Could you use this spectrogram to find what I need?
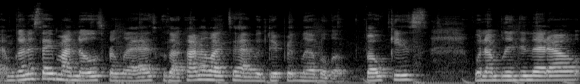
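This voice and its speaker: With noticeable background noise and audible room echo, a woman speaks at medium pitch and a fairly quick pace, her intonation fairly even. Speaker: beauty youtuber. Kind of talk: makeup tutorial. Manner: casual, chatty.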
